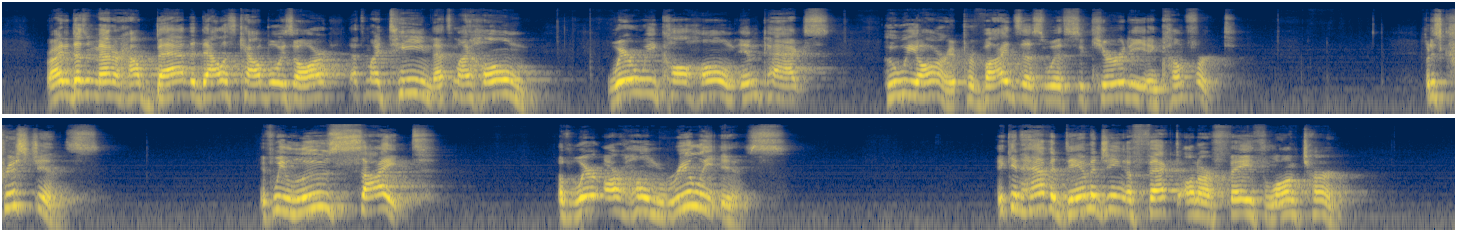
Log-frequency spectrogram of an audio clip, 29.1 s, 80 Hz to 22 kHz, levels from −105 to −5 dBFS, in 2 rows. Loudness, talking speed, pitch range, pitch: -16 LUFS, 115 wpm, 185-225 Hz, 205 Hz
